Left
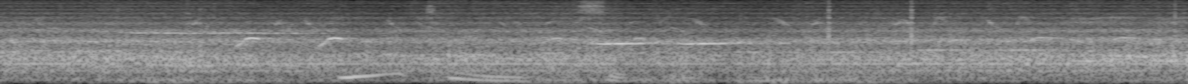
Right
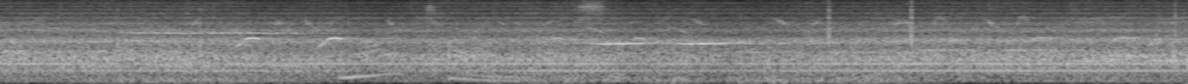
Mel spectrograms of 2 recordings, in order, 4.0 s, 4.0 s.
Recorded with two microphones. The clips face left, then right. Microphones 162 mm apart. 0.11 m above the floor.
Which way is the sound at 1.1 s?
20° left (ahead or behind).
